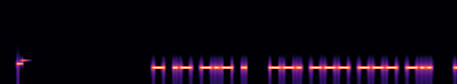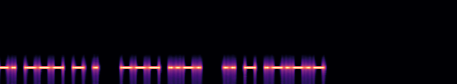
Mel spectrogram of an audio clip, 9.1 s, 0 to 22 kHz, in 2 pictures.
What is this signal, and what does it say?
Morse code, heard as a keyed tone, about 34 wpm, 700 Hz. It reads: TAKE GOOD NOTE OF IT.
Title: Sentences from Top 500 Words 35wpm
